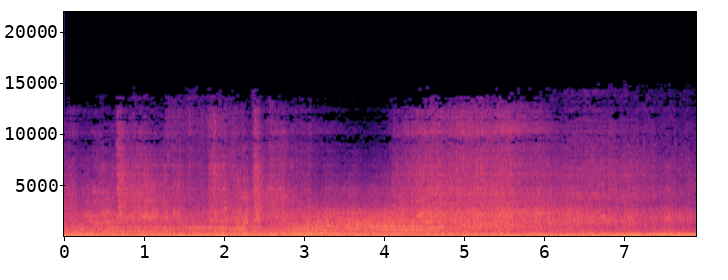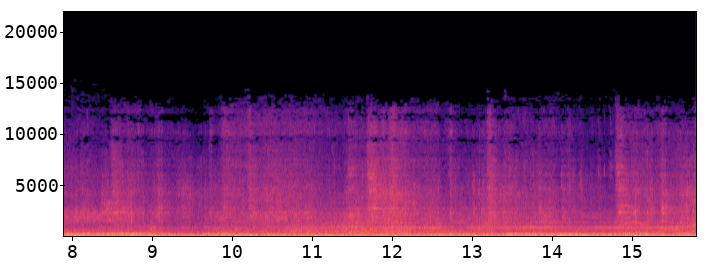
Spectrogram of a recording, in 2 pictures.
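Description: An ice axe bites into ice.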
